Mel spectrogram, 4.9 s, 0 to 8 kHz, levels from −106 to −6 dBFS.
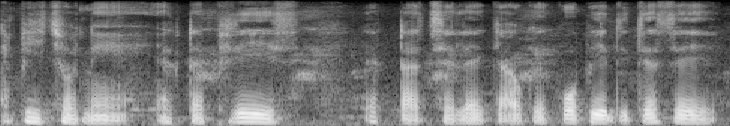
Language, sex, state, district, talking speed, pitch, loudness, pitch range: Bengali, male, West Bengal, Alipurduar, 100 wpm, 90 Hz, -19 LUFS, 85-100 Hz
